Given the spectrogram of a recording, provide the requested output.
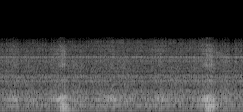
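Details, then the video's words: Saint Bernard named Hanna snoring in a room, soft breathy snores about every second, three louder rasping ones standing out over a constant low mechanical hum. "O Ronco - Snoring"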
